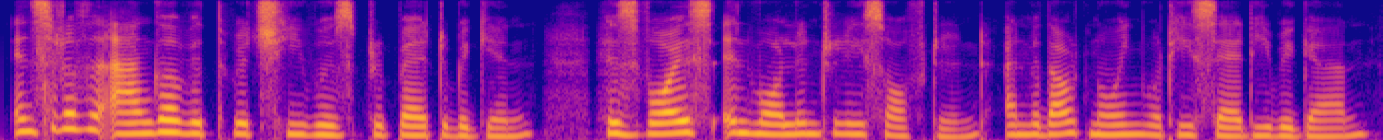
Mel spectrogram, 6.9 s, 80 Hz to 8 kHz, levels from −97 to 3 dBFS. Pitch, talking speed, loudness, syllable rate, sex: 205 Hz, 200 wpm, -18 LUFS, 6.1 syllables/s, female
